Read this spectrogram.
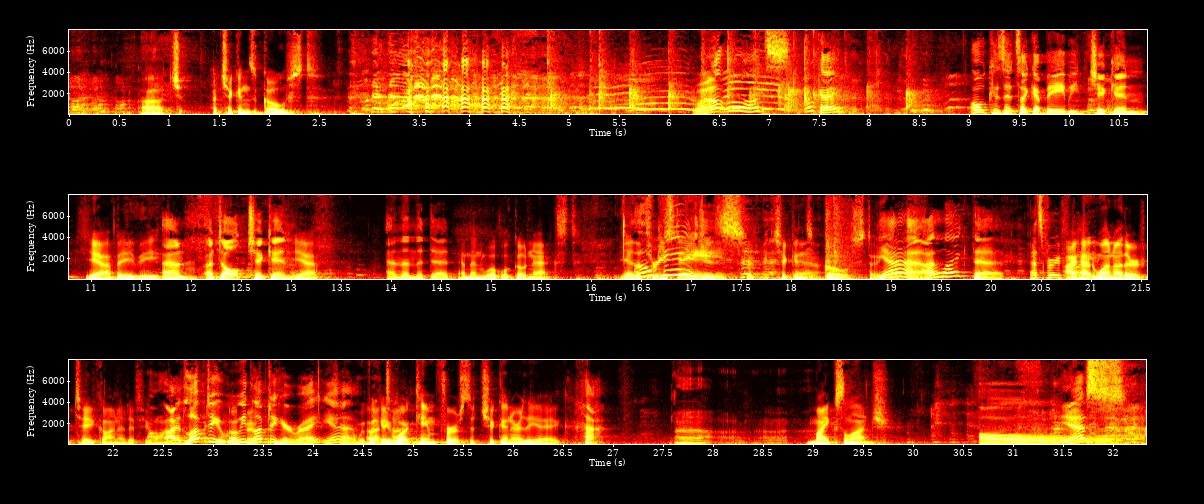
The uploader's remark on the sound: recorded live on April 17, 2019 at The Ossington in Toronto, Canada!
